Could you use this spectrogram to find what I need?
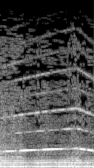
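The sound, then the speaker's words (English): A police car siren wails loud, a steady sustained tone sliding slowly in pitch with engine rumble underneath, filling the whole moment without any talking; the police car is behind a vehicle, chasing it and signalling it to pull over. “There's a cop car behind me.”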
